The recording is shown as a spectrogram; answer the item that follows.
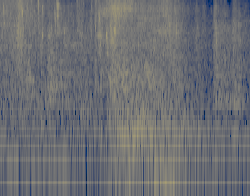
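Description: Film soundtrack of a tank moving: metallic creaking and clanking of the tracks over a low rumble, growing louder about a second in.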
